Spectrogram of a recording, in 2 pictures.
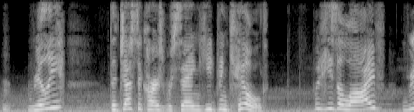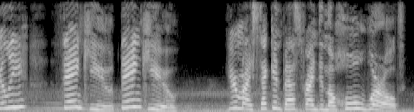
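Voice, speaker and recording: Very high-pitched little girl. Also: animated, measured pace, a bit bright, a little hiss or hum, full character voice. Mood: amazed, grateful. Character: trusting young girl, hopeful and sweet. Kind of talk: video game dialogue.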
